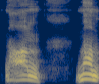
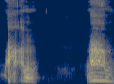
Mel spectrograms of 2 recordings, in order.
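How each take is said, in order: First: It is whispered a bit louder. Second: It is whispered very softly.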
